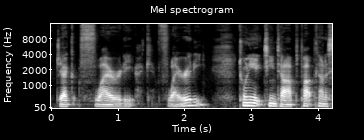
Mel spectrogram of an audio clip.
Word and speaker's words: Flaherty: I guess I keep wanting to say Flattery, and it's not right, obviously. Anyways, Jack Flaherty.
